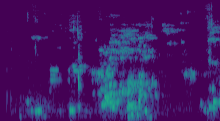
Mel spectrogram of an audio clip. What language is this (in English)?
Ganda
